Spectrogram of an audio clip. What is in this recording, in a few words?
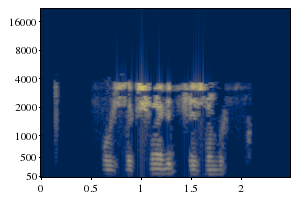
Sheriff Dispatch; Mesa County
